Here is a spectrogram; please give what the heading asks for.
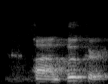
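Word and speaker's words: Bucher: Butcher or Booker Vineyard. What Pinot clones do you enjoy working with? Booker is the correct pronunciation, and I think it's kind of area specific.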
